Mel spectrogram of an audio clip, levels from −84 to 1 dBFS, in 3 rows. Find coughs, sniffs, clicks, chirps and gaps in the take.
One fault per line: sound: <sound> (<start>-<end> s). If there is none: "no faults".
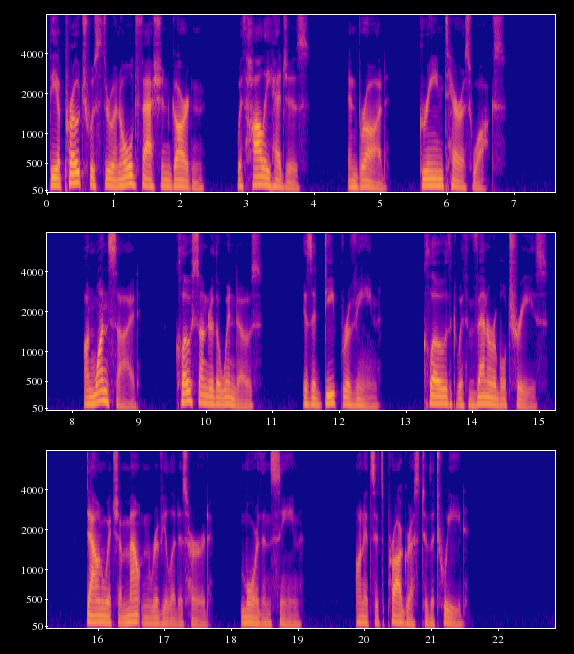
no faults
